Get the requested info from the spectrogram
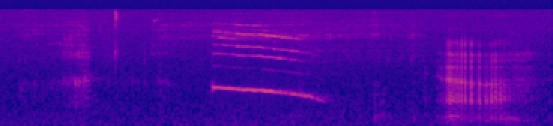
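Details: During Daisy the Cavalier King Charles Spaniel's indoor delivery of six puppies within two hours, one thin, drawn-out whine slides gently downward for under a second, followed by a brief rustling scuffle.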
